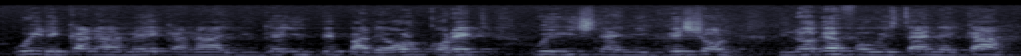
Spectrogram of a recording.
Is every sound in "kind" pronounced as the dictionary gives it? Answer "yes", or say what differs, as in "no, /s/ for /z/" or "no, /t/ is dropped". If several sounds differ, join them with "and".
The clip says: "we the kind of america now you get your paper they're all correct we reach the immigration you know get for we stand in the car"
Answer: no, /d/ is dropped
